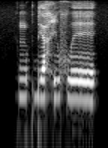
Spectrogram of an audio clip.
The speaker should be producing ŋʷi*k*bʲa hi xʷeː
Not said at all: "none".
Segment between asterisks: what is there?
k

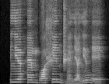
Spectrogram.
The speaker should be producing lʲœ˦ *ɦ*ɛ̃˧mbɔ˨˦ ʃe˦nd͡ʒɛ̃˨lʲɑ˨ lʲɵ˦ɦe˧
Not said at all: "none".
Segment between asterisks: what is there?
h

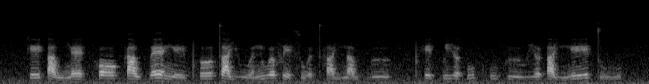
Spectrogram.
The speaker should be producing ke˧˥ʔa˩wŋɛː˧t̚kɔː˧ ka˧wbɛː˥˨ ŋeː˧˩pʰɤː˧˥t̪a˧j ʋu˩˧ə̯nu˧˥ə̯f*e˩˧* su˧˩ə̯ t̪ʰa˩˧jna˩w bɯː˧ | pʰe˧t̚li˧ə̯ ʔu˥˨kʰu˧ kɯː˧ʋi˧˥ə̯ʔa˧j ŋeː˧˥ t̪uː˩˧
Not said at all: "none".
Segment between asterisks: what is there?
e˩˧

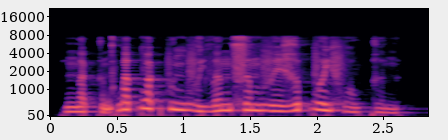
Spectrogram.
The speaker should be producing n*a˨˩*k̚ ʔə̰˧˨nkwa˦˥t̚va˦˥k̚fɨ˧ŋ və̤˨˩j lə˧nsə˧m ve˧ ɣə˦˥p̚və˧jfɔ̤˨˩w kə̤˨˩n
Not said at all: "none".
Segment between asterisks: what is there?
a˨˩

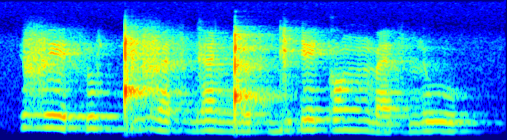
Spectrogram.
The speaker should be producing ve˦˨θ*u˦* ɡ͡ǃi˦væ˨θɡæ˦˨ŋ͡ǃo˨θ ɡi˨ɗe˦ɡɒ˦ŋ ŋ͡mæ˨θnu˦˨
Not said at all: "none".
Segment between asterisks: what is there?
u˦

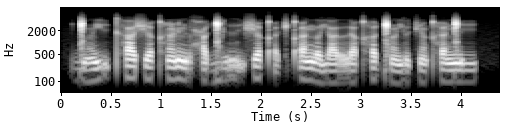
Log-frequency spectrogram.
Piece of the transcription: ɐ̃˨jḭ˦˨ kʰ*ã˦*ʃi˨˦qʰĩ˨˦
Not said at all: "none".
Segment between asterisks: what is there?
a˦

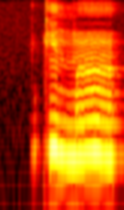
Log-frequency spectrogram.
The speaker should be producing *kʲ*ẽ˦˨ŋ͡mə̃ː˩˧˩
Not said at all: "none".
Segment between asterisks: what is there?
kʲ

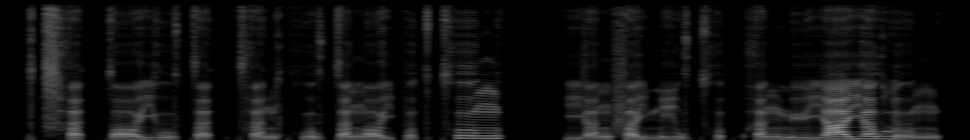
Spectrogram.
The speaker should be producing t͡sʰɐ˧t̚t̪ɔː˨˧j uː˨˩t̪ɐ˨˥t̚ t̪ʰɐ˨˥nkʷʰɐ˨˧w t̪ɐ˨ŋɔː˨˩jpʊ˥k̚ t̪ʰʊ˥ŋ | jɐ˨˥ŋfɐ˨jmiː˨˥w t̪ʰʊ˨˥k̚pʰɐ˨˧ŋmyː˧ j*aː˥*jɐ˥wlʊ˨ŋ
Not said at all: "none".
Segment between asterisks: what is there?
aː˥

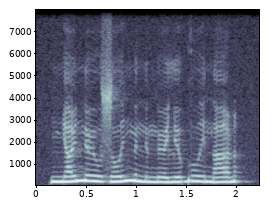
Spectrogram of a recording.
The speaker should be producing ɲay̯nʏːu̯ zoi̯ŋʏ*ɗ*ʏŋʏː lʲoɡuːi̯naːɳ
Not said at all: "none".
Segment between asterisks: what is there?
n̪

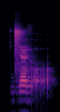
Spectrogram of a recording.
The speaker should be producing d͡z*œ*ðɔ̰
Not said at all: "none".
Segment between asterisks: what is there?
œ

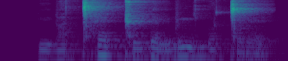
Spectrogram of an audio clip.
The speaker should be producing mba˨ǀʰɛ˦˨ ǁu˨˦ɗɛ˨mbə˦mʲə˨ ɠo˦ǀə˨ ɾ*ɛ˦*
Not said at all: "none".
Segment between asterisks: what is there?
ɛ˨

